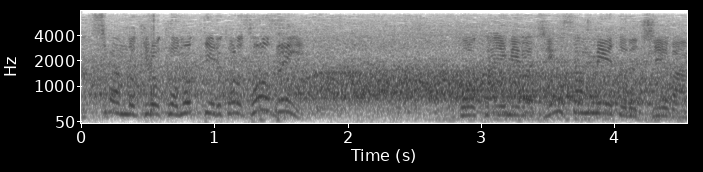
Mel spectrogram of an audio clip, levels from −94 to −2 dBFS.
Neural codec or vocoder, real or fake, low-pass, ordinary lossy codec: none; real; 7.2 kHz; AAC, 48 kbps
